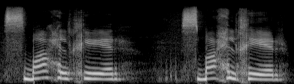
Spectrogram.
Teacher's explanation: So you kind of run the two words together.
